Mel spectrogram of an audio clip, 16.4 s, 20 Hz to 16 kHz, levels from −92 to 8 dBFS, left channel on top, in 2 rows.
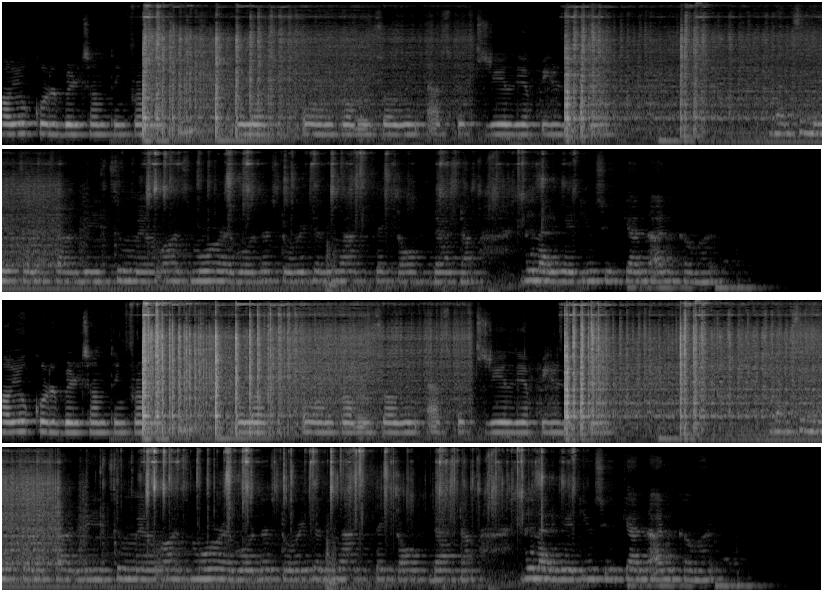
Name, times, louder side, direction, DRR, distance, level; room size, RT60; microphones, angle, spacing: voice 1, 0.0-1.9 2.3-6.1, right 1 dB, 25° right, 12 dB, 0.9 m, -45 dB
sound 1, 1.3-4.7 5.1-5.2 5.6-13.9, right 9 dB, 85° right, 1.1 m, -38 dB
Bowed string instrument, 6.8-12.6, right 2 dB, 65° right, 3.5 m, -66 dB
voice 2, 7.7-15.6, equal, 45° right, 3 dB, 3.2 m, -51 dB
19.5 x 7.0 x 9.2 m, 0.64 s
head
